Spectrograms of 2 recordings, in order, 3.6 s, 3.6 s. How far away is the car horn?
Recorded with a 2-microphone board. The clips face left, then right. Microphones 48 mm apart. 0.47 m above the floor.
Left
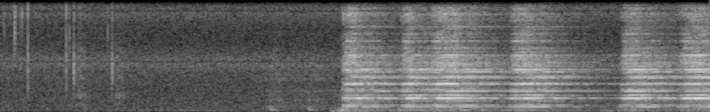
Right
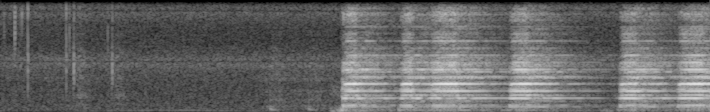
About 2.5 m.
